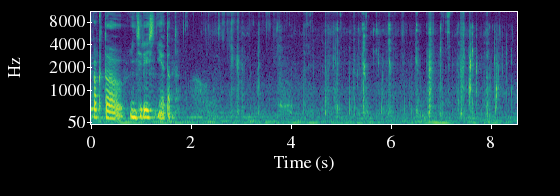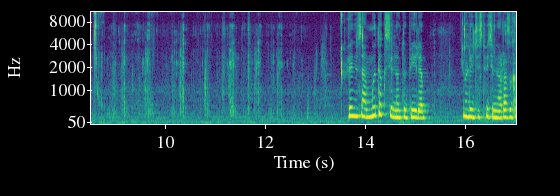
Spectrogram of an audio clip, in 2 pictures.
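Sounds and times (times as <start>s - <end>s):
wet chewing crunches: 1.8s - 13.7s, 15.3s - 17.0s.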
